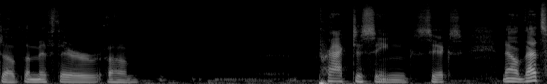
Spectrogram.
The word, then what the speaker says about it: Sikh: about them call them sikhs well that that's not right i think uh the the six don't mind being called sikhs because in english it sounds like they're being called sick well that's kind of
